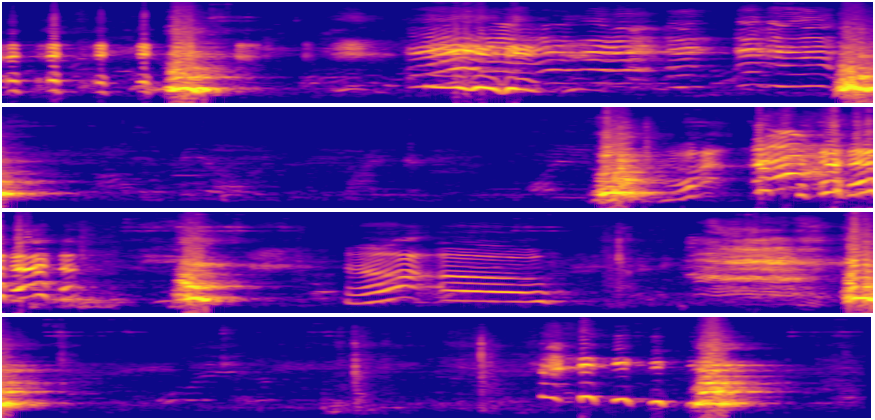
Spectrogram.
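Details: Frightened by his mirror image, a big brown dog barks in loud, abrupt bursts scattered irregularly through the stretch, mixed with whiny vocal sounds and a person talking and exclaiming throughout.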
